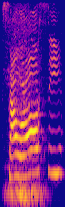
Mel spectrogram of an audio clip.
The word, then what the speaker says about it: Saoirse: now I'm about to butcher this name though sour RC Ronan so it's spelled Saoirse Ronan is who we're talking about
